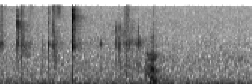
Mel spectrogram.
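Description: A few small, sharp clicks and taps of metal washers and a rubber bump stop being handled and slid onto a motorcycle shock absorber's shaft, the loudest a little over half a second in.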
